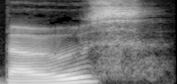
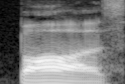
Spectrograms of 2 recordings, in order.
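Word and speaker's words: Boughs: So, Shadowed Bows? Bows? Or Shattered... I think it's like Bows, like deck the halls with balls of holly, right?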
